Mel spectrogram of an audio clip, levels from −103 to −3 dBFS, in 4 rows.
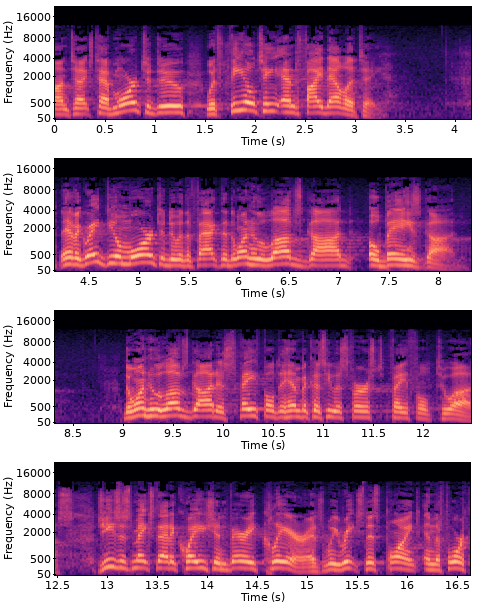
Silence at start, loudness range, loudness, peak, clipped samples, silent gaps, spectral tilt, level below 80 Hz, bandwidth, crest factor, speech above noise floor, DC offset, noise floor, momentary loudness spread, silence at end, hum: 0 s; 3 LU; -24 LUFS; -8 dBFS; under 0.1%; none; -5 dB/octave; -72 dBFS; 11.5 kHz; 16 dB; 42 dB; under 0.1%; -66 dBFS; 8 LU; 0 s; none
